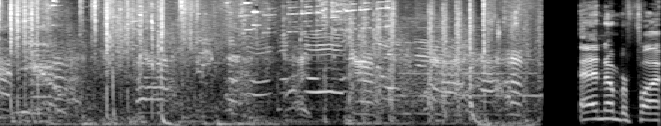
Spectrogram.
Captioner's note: guns firing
